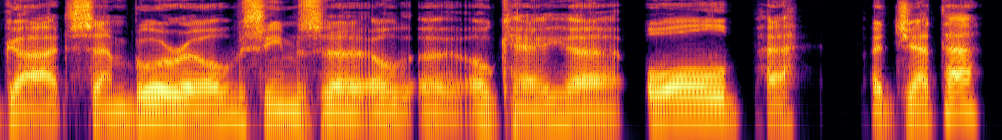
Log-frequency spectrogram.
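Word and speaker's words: Pejeta: Old Pajeta. Pajeta. Yeah, Old Pajeta. You pronounce the J. It's not like Spanish.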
